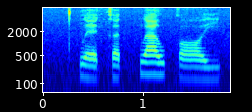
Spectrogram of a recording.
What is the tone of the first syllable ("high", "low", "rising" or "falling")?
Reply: low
